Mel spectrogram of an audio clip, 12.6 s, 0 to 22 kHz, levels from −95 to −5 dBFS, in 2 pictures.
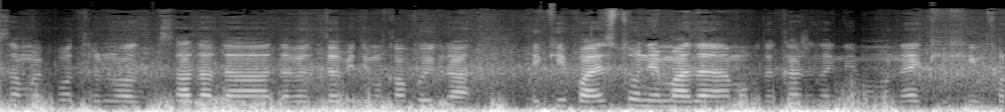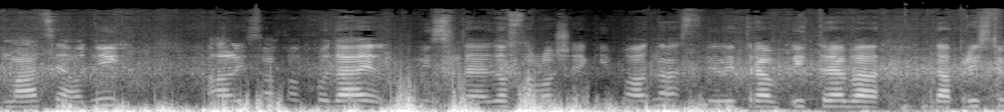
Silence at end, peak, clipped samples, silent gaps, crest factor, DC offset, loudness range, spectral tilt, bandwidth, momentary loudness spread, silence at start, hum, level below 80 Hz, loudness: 0 s; 0 dBFS; under 0.1%; none; 14 dB; under 0.1%; 3 LU; -6 dB/octave; 15 kHz; 7 LU; 0 s; none; -16 dBFS; -18 LUFS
